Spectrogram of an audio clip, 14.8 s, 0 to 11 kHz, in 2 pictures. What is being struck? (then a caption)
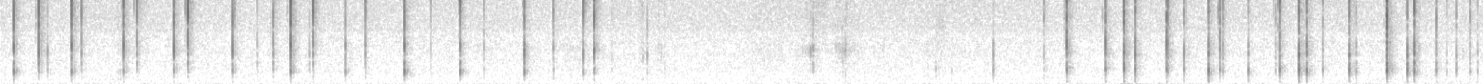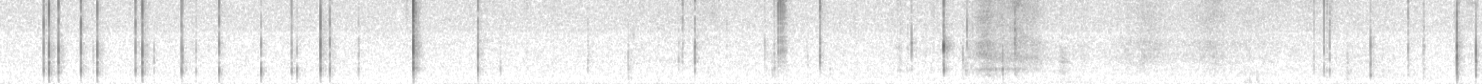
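Plastic handheld game console. A closed, small, hollow purple glossy plastic Nintendo 3DS rests on a cloth-covered table and is then held while long painted nails tap and scratch its plastic lid. Dense, quiet, sharp clicks and bright scratching come in uneven bursts with no ring over a faint low hum, and a softer rasping scrape is heard near the end.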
